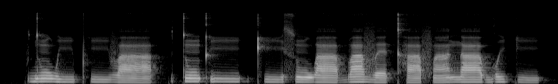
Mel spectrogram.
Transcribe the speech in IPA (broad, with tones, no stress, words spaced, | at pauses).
dũ˦wiː˨pʰiː˨ βa˨ | tũ˦kʼiː˦ | kʰiː˨sũ˨waː˨ ba˦vɛ˨kʰa˨ fã˨˦naː˦ ɡʷiː˦ki˨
